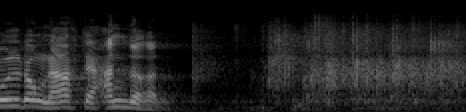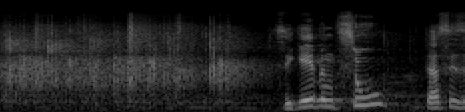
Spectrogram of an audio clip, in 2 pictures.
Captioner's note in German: Beifall AfD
